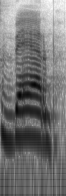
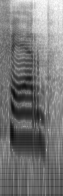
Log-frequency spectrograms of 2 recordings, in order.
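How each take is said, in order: First: The word begins with a voiced v sound. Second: The word begins with a voiceless f sound. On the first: The speaker calls it right. "here we are reading it as das Verb" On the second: The speaker calls it wrong. "not verb"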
